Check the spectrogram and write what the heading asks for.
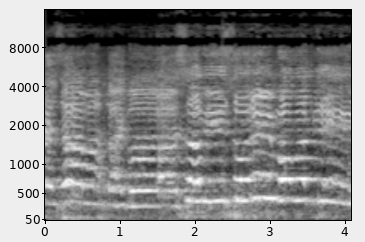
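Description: A group of men chanting a noha (Shia lament) in unison, a lead reciter singing into a microphone with the others' voices layered over his.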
